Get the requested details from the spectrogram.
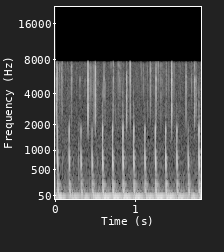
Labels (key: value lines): label: biophony, knock
recorder: SoundTrap 300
